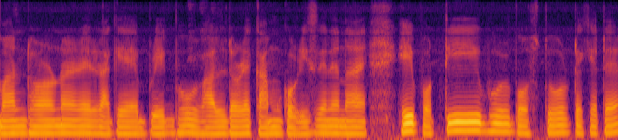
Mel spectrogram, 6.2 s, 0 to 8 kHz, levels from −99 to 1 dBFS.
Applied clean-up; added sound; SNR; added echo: none; none; none; none.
